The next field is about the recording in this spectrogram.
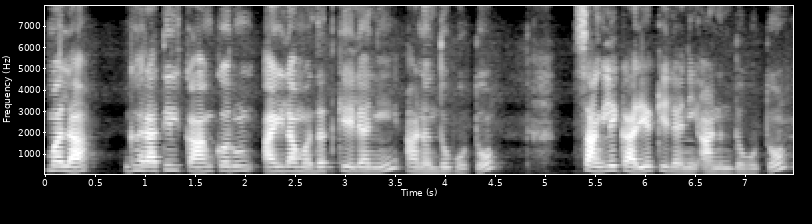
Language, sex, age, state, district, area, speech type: Marathi, female, 18-30, Maharashtra, Akola, urban, spontaneous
